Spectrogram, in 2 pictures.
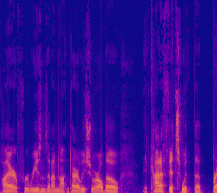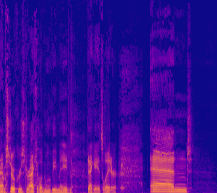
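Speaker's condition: No condition

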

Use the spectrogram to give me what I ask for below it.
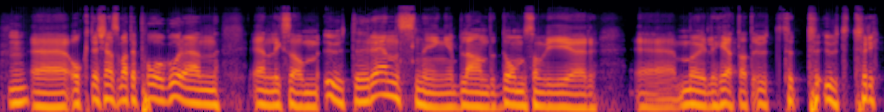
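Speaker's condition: No condition

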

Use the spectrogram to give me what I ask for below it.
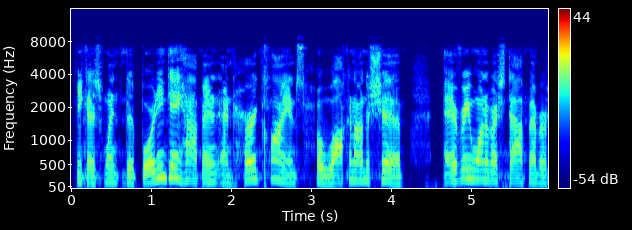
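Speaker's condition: Profound hearing loss, congenital; 90% in other

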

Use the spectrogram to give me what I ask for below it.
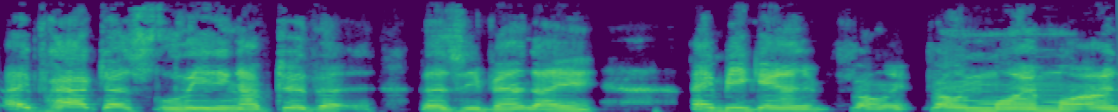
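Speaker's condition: Cerebral palsy; affects voice, speech impediment

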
